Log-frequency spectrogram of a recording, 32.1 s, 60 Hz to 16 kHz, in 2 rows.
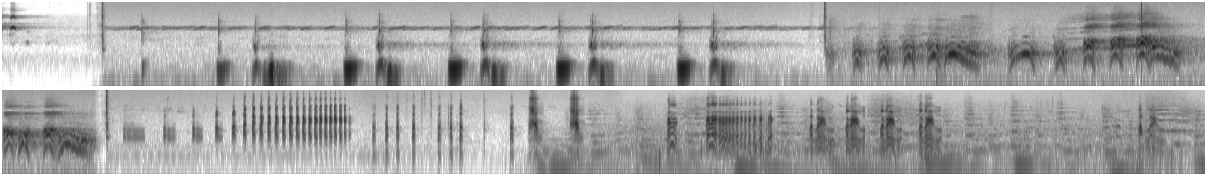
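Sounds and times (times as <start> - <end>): short clipped pulses: 1.4 - 17.5
owls hooting and cackling: 1.5 - 21.3, 23.0 - 32.0
scattered clicks: 10.8 - 11.9.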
